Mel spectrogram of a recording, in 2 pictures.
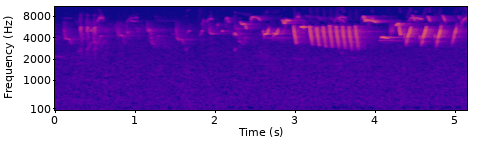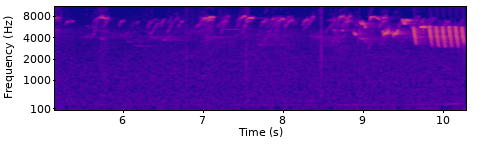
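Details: Eurasian wren adult feeding nestlings, 8 June 2013: intense high begging chatter, rapid pulsed trills repeated in long runs with thin squeaky slurs between, growing busier toward the end over light hiss.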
